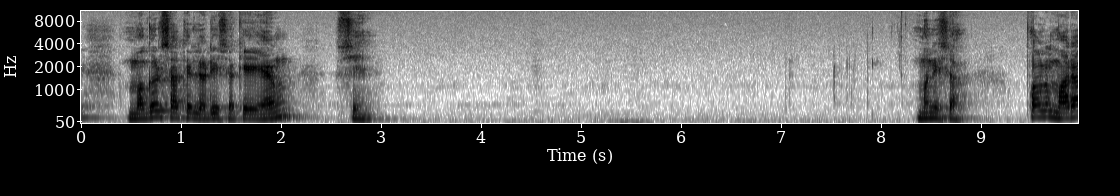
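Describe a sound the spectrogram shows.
An elderly man reads out calmly, close to a microphone.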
